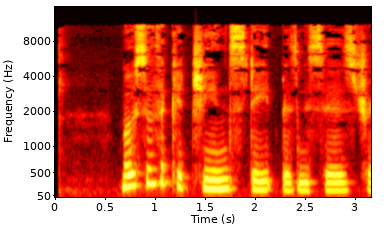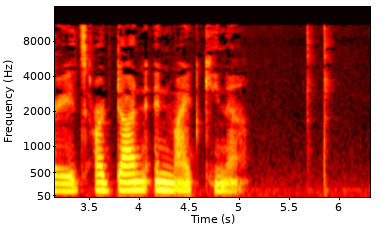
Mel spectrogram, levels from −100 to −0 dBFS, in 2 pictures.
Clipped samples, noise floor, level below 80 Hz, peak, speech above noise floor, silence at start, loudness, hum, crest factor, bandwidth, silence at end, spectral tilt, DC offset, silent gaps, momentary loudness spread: under 0.1%; -60 dBFS; -56 dBFS; 0 dBFS; 43 dB; 0.65 s; -17 LUFS; none; 18 dB; 11.5 kHz; 0.45 s; -4 dB/octave; under 0.1%; none; 13 LU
